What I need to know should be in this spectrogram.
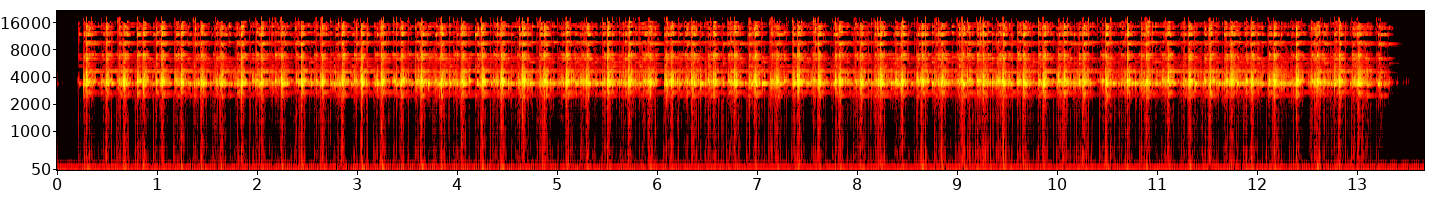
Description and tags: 5 bells jingling recorded with H5 Zoom with NTG-3 mic.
